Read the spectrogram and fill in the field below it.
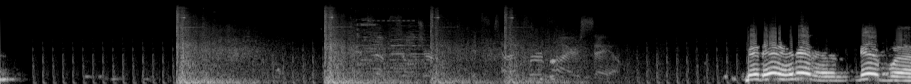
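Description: Gunfire in a Call of Duty battle royale match, bursts of rapid automatic shots and sharp single cracks with loud booming impacts, separated by brief pauses, with players' voices talking over the game.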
